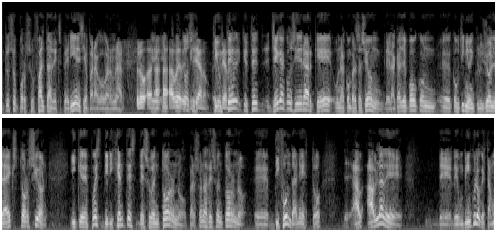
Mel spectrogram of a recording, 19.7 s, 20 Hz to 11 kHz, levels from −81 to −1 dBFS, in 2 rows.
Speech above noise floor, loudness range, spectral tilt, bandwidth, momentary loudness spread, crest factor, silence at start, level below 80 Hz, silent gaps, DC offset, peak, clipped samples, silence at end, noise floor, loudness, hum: 26 dB; 3 LU; -6 dB/octave; 8 kHz; 9 LU; 20 dB; 0 s; -54 dBFS; none; under 0.1%; -4 dBFS; under 0.1%; 0 s; -49 dBFS; -23 LUFS; none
